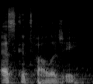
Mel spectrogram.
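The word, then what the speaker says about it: eschatology: I could not have I could not have pronounced it better. Esquetology. It's esquetology.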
